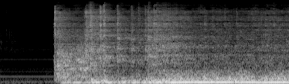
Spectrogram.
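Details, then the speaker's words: 1960s Ford F100 field truck that sat abandoned since 1979 (about 44 years): engine catches after a quiet second, then builds to a firm, even low rumble that climbs slightly with no misses or knocks; the motor sounds great. "the good news is out of all of that this motor sounds great"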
